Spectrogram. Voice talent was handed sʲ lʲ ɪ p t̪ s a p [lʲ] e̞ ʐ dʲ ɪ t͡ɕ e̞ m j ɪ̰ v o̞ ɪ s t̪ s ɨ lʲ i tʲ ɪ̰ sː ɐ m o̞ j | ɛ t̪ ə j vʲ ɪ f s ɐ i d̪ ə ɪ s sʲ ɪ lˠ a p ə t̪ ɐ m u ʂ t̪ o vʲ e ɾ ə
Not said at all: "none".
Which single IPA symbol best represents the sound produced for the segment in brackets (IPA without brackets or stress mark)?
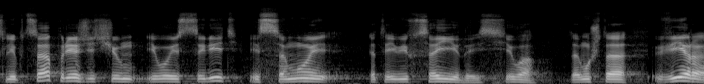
ɾʲ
